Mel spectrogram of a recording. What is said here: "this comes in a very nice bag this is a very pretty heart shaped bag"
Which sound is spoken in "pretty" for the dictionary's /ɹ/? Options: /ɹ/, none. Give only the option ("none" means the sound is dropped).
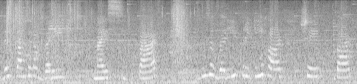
/ɹ/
